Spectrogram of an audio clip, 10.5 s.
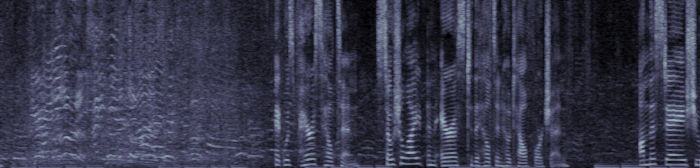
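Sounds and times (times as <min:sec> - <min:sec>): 
photographers shouting on a red carpet: 0:00.0 - 0:06.9
speech: 0:04.1 - 0:08.6, 0:09.6 - 0:10.4.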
